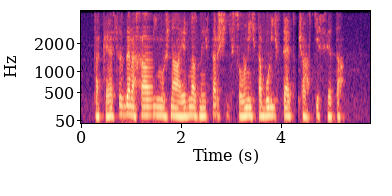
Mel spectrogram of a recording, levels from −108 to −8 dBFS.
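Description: At 1.34 s, after "se zde", a burst of packet loss drops about 100 ms. The last sound is stretched and fades before audio resumes at "možná jedna z".

At 2.44 s, after "možná jedna z", a short concealed packet loss fills a 40 ms hole. It smears briefly before "solných tabulí v".

At 4.26 s, after "solných tabulí v", another burst of packet loss removes about 80 ms. It is heard as a fading, held continuation.

The band-limited sound, with nothing above 4 kHz, points to a G.711 A-law call path.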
